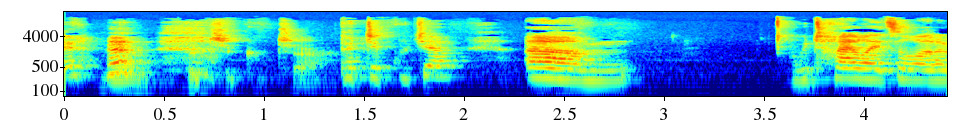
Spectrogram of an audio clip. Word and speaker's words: PechaKucha: Yeah, Pechakucha.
